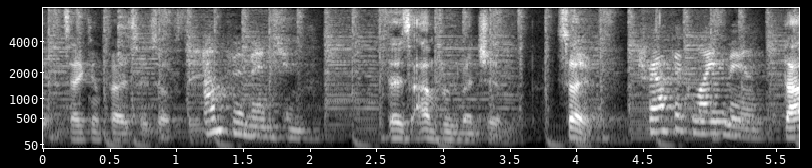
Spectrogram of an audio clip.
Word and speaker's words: Ampelmännchen: Ampelmännchen.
